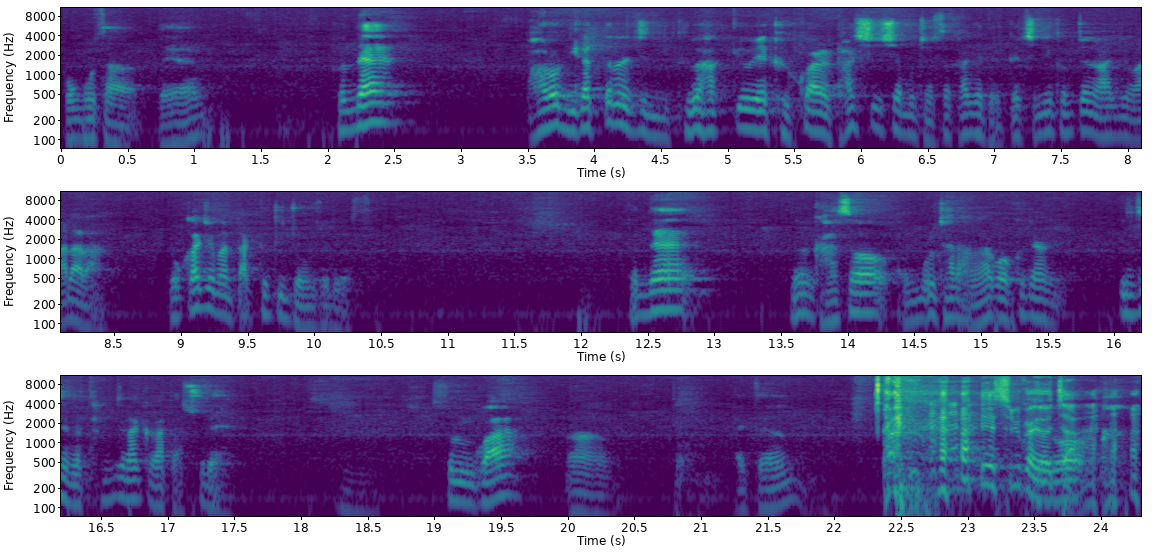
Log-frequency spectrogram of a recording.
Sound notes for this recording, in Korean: 뻘쭘한 공개방송.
